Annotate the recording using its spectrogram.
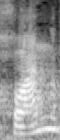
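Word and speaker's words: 还: Một số bạn bảo thấy ở chỗ này phải đọc là hái, sao lại là hoán, thì từ này đọc là hoán, có nghĩa là trả nhé, trong động từ trả sách nhé, thay tôi trả sách nhé.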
